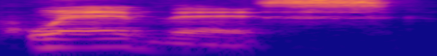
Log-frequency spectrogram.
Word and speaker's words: jueves: That would be jueves. Jueves. Jueves. Yeah, good. Kind of like our word for egg, right? Huevo, but since the J is making the H sound, that's more of a jueves.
